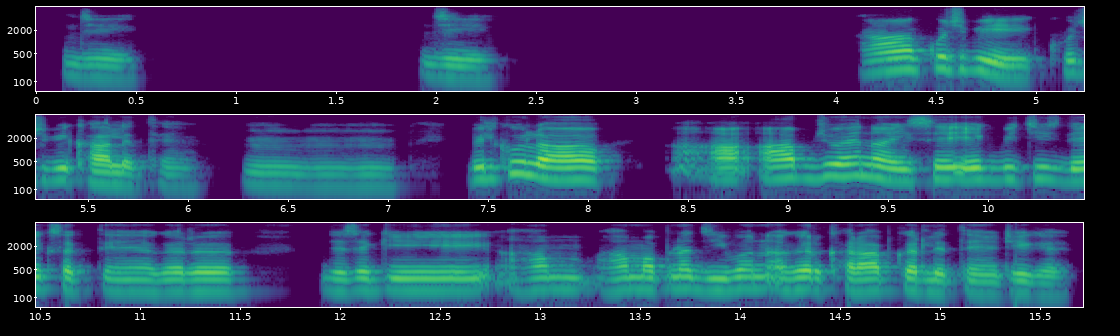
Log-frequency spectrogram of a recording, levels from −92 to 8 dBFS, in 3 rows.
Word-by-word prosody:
जी। 130 -3 -11 1.4
जी। 125 -4 -7 1.9
हाँ, 190 +4 +4
कुछ 215 -1 -1
भी 155 -10 +1
कुछ 170 0 -9
भी 175 +1 -1
खा 145 -2 +4
लेते 130 -1 -4
हैं। 120 - -15
हुँ, 120 +4 -18
हुँ, 120 -2 -13
हुँ। 120 -1 -14 0.4
बिल्कुल 200 +7 0
अ, - - +13 0.2
प 175 +1 -14 0.3
अ - - -17
अ, 90 0 0 0.2
आप 200 0 +4
जो 220 +2 +2
हैं 220 - +3
ना, 205 -3 +4
इसे 165 +2 +1
एक 175 0 0
भी 185 - -4
चीज़ 185 0 -7
देख 165 0 -1
सकते 160 - -5
हैं, 145 0 -6
अगर 140 +1 -2 0.7
जैसे 150 +1 -2
कि 155 +1 -6 0.6
हम 160 +1 -4 0.2
हम 155 +2 -3
अपना 170 +2 0
जीवन 165 +2 -2
अगर 160 +2 +2
खराब 145 0 +2
कर 150 - +2
लेते 135 -1 -3
हैं, 125 -1 -4
ठीक 130 -1 -3
है? 115 - -5
150 Hz, 165 wpm, -22 LUFS, 130-175 Hz, 1.9 s, अ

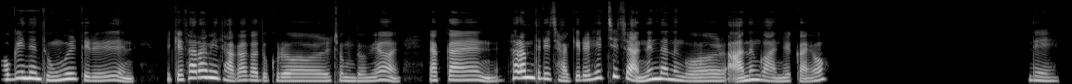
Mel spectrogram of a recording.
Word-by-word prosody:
거기는 275 +4 +4
동물들은 190 - -1 0.3
이렇게 220 - -2
사람이 305 +1 +4
다가가도 190 -3 -2
그럴 165 -1 -2
정도면 165 +1 -3 0.3
약간 195 -4 0
사람들이 300 -4 +4
자기를 200 +3 -3
해치지 340 +5 0
않는다는 225 +1 +3
걸 160 +1 -2
아는 195 +8 +3
거 190 - -2
아닐까요? 160 - -3 2.0
네. 175 -4 -5
190 Hz, 265 characters per minute, -19 LUFS, 165-230 Hz, 2.0 s, 거기는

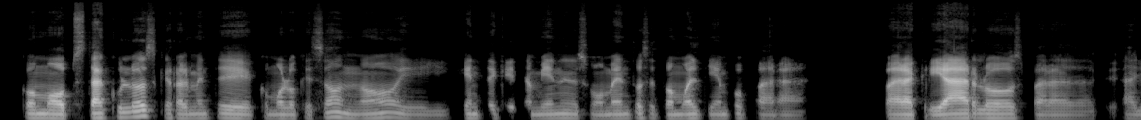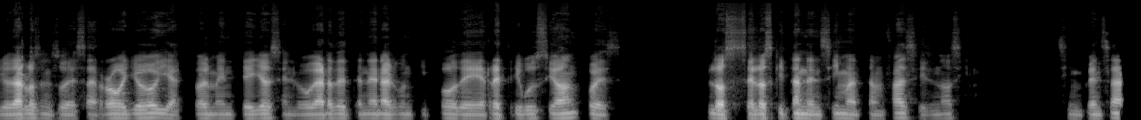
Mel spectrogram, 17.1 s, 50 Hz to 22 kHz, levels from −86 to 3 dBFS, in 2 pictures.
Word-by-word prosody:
como 105 -1 +2
obstáculos 120 +8 +3
que 105 - -8
realmente 100 -1 -2
como 95 0 -6
lo 95 - -5
que - - -16
son, 120 -4 -5
¿no?, 110 +5 -4
y 95 -1 -14
gente 100 -1 -7
que - - -9
también 95 +1 -5
en 100 - -7
su 95 - -13
momento 95 +2 -4
se 105 -1 -14
tomó 95 +1 -2
el 100 - -5
tiempo 95 +1 -10
para 90 -3 -10 0.5
para 95 -1 +6
criarlos, 105 +1 +7
para, 90 -1 -9
eh, - - -27
ayudarlos 95 +2 +3
en 100 - -11
su 95 - -7
desarrollo, 100 +4 0
y 105 -3 -3
actualmente 100 +1 -5
ellos, 100 0 -2
en 95 - -13
lugar 95 +1 +2
de 100 0 -2
tener 100 0 -4
algún 100 0 +2
tipo 100 +1 -7
de 95 -1 0
retribución, 100 +2 0
pues, 95 -2 -4 0.6
los - - +5
se - - -3
los - - +4
quitan 105 -2 +1
de 95 - 0
encima 95 0 -4
tan 90 -1 -11
fácil, 95 -5 -4
¿no?, 100 +1 -11
sin - - -23 0.6
sin 95 -1 -17
pensar. 95 +4 -1
100 Hz, 185 wpm, -27 LUFS, 95-105 Hz, 0.6 s, criarlos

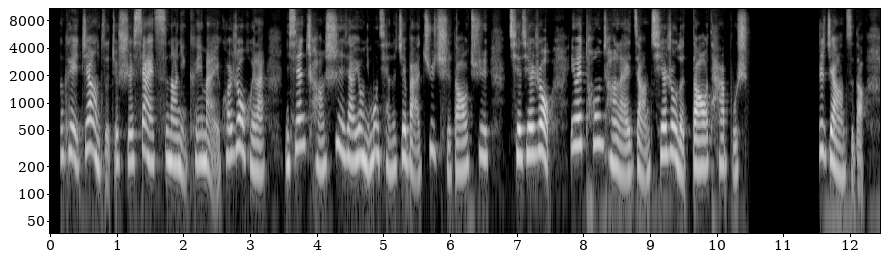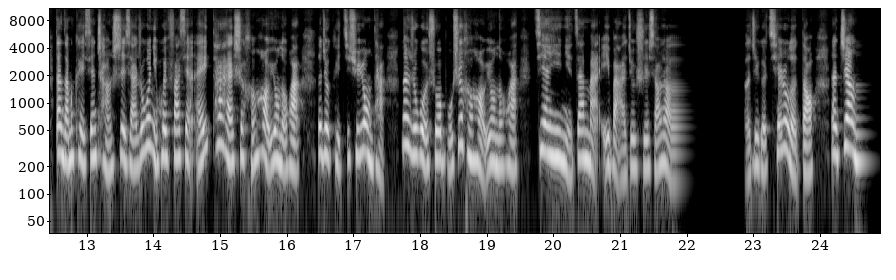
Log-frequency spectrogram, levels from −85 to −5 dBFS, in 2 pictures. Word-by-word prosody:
嗯， 260 - -6
可 280 +1 -4
以 255 - +1
这 295 +10 -3
样 290 -10 +2
子， - - -10
就 225 - -7
是 225 0 -1
下 240 +3 +3
一 - - -1
次 230 +2 -3
呢， 220 -2 +1
你 195 -5 -4
可 230 - -10
以 225 - -1
买 205 -3 -1
一 - - -8
块 255 -1 -4
儿 - - -1
肉 320 +2 +2
回 205 -8 -5
来， 175 0 -2 0.3
你 215 - -3
先 330 +9 +2
尝 190 - -3
试 295 - +1
一 - - -1
下 235 -3 0
用 250 0 +1
你 205 - -3
目 270 +6 -1
前 250 -8 -5
的 190 - -6
这 250 +5 0
把 150 - -3
锯 300 - -5
齿 220 - -1
刀 180 +2 -1
去 250 +1 -4 0.3
切 255 - +3
切 270 +1 +3
肉。 280 0 +3 0.2
因 335 - -4
为 345 +1 +5
通 360 +1 -4
常 220 -11 -2
来 165 -2 -2
讲， 175 -1 -3
切 270 +7 +3
肉 275 0 +1
的 - - -1
刀， 195 -1 +2
它 210 0 -4
不 170 -5 -10
是 - - +1 1.1
是 300 -2 -1
这 255 - +3 0.6
样 - - -15
子 - - -14
的。 - - -18
但 280 -1 +5
咱 220 - +4
们 240 - +3
可 255 +1 -5
以 - - +1
先 250 +4 +1
尝 220 -8 -2
试 250 +4 +2
一 - - +2
下， 195 -4 0
如 265 +7 0
果 345 +2 +3
你 260 - 0
会 250 +4 +2
发 245 0 +1
现， 250 -2 0
诶， 255 - 0
它 355 +1 +1
还 225 -9 +4
是 260 +3 +2
很 220 -3 -4
好 275 -7 +2
用 235 +3 +2
的 185 -3 0
话， 190 -2 +3 0.3
那 275 - +3
就 265 -1 +3
可 240 -3 -8
以 195 - -3
继 220 +6 -5
续 260 +2 +1
用 280 -5 +4
它。 205 -4 -5 0.2
那 350 0 +4
如 265 -3 +2
果 250 -6 +3
说 240 +3 +2
不 210 -5 -5
是 335 - +2
很 250 -7 +1
好 205 -4 +2
用 215 0 +1
的 200 - -2
话， 190 -2 -2 0.2
建 295 -3 +3
议 250 -1 +5
你 195 -8 0
再 245 +5 +1
买 230 -4 +1
一 210 - -1
把 190 -6 -2
就 195 +3 -4
是 195 0 -3
小 195 0 0
小 210 -3 0
的 135 0 -10 0.9
这 210 0 -3
个 175 - -2
切 285 +11 0
肉 315 -2 +3
的 - - +2
刀， 170 +1 +2 0.2
那 275 - +2
这 275 +7 +4
样 225 -8 +4
235 Hz, 300 characters per minute, -24 LUFS, 200-270 Hz, 1.1 s, 为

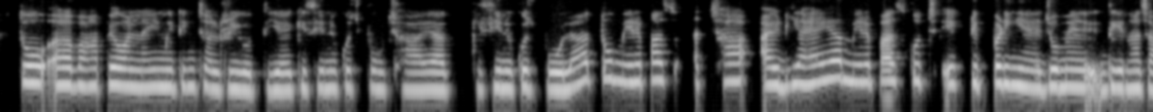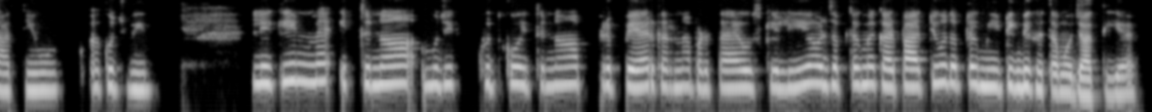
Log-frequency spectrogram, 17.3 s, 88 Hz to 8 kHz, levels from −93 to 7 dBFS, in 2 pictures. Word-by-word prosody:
तो 285 -1 +5
अ, 260 0 +3
वहाँ 255 0 -1
पे 270 - +4
ऑनलाइन 245 -1 +2
मीटिंग 245 0 -3
चल 235 -2 -2
रही 225 +1 -2
होती 210 0 -2
है, 215 - 0
किसी 230 +1 -5
ने 230 - -2
कुछ 235 -1 -6
पूछा 220 -1 -6
या 220 -1 +1 0.2
किसी 230 +2 -4
ने 230 - +1
कुछ 240 - +2
बोला 220 +7 +3
तो 340 - -1
मेरे 300 0 +1
पास 325 0 0 0.2
अच्छा 300 +3 -3 0.2
आइडिया 265 +2 +2
है 285 +3 +1
या 345 +1 +5
मेरे 300 -2 +1
पास 155 0 +2
कुछ 310 0 -4
एक 270 0 -4
टिप्पणी 275 -2 +2
है 235 -2 +1
जो 245 +2 +4
मैं 245 0 +1 0.2
देना 230 0 +2
चाहती 215 -1 -3
हूँ, 215 0 0 0.4
कुछ 245 -2 -3
भी। 215 -1 +1 0.8
लेकिन 300 +2 +2
मैं 310 +1 +1
इतना 270 0 +1 0.2
मुझे 265 +1 -1 0.2
खुद 275 -3 -5
को 275 -1 +2
इतना 260 +1 -2 0.2
प्रिपेयर 255 -1 +3
करना 245 0 -2
पड़ता 230 0 -3
है 235 0 +2
उसके 235 0 0
लिए 235 +4 +1
और 280 - +3
जब 265 -1 +1
तक 265 - +3
मैं 275 - +2
कर 245 -1 +4
पाती 245 +2 +4
हूँ 295 - +1
तब 280 -1 +3
तक 275 - +4
मीटिंग 245 -1 +2
भी 245 - +6
ख़त्म 205 -2 0
हो 195 - +2
जाती 175 +1 0
है। 185 - -2
245 Hz, 230 wpm, -19 LUFS, 230-275 Hz, 0.8 s, भी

